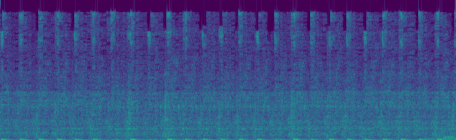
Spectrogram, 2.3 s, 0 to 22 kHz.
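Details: Bajaj BS6 single-cylinder petrol motorcycle idling with a steady, even low thump at about ten pulses a second. The owner had suspected a crankshaft bearing noise, and the valves and seals have been redone.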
